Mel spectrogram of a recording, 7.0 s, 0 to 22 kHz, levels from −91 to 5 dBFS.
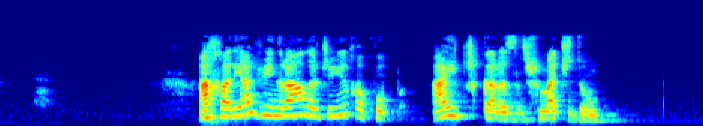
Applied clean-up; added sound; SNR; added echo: none; none; none; none.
